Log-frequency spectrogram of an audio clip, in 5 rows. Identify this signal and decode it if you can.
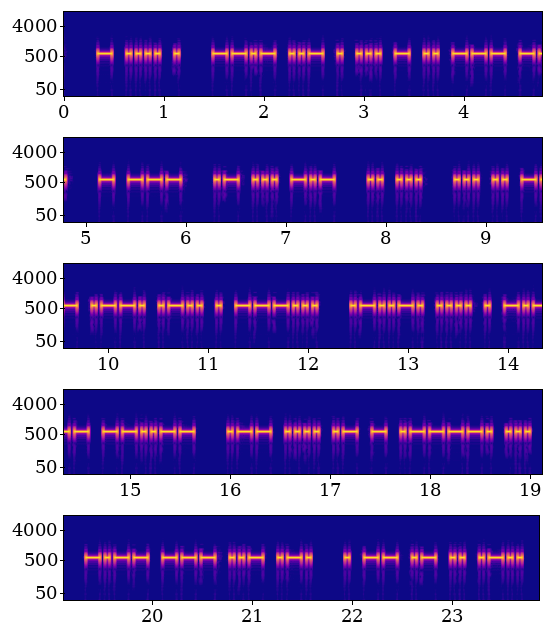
Morse code, heard as a keyed tone, about 25 wpm, 600 Hz. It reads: THE QUESTION TO ASK IS SIMPLE: "HEY, WHAT'S YOUR EMAIL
